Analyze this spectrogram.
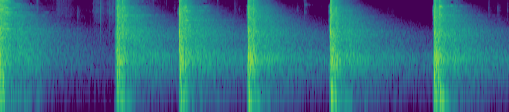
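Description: Six gunshots from a firearm: one right at the start, then five more spaced roughly a second apart, each trailing off in a long echo.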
